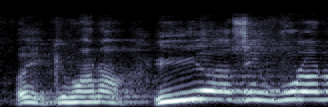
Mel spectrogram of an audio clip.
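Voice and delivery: high, loud mocking call of the name; loud gossip. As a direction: imitate someone talking loudly about a person. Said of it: "Kita ngomongnya keras".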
